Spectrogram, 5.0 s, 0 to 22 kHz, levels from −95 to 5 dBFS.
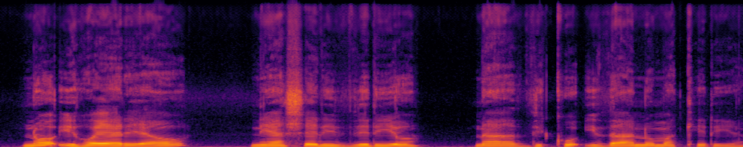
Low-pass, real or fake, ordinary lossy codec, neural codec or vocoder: none; fake; none; vocoder, 44.1 kHz, 128 mel bands every 512 samples, BigVGAN v2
